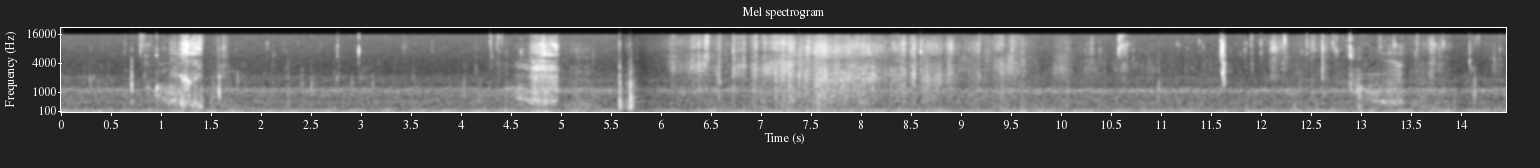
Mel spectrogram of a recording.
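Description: A young woman slurps noodles close to a microphone.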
